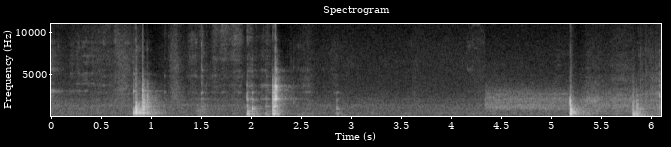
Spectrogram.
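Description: Pieces of wood being handled on a workbench: a handful of separate wooden knocks as boards and strips are picked up and set down, over a steady background hiss that gets louder about four seconds in.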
